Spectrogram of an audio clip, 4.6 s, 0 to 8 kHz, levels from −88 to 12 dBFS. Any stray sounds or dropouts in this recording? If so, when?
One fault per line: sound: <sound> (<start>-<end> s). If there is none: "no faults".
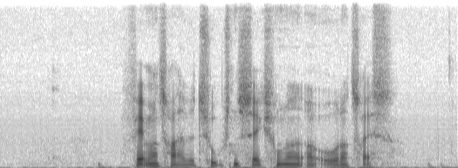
no faults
